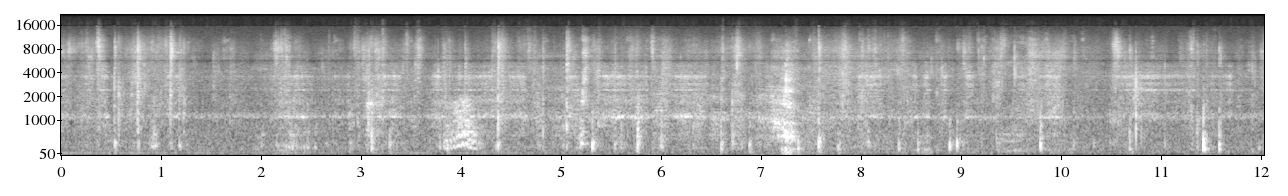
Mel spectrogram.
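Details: Eleven-day-old puppies from Rosalie's litter, eyes just opened, heard indoors: a few high, wavering squeaks and whimpers, clearest near the fourth and seventh seconds, over steady clicking, shuffling and rustling.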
